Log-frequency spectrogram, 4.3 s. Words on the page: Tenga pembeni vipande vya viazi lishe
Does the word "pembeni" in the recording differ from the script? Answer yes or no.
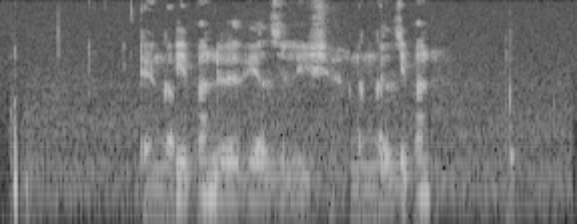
yes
